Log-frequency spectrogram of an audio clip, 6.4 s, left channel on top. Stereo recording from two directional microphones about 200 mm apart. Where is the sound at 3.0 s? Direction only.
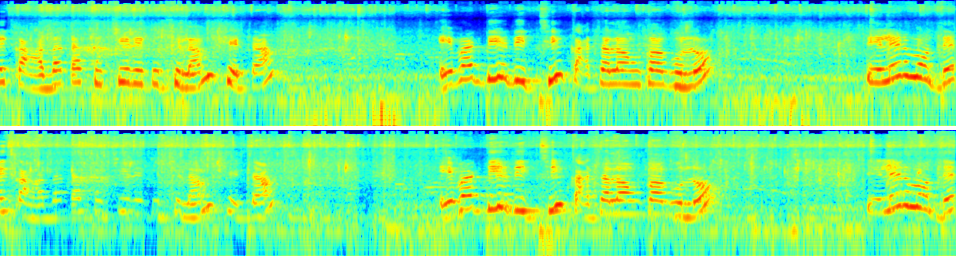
25° left (ahead or behind).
